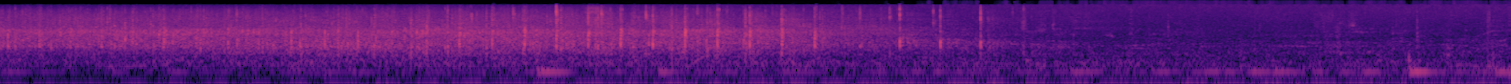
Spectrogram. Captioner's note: audience applauding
